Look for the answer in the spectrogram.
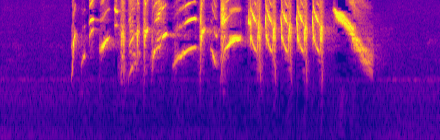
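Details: European goldfinch singing one lively phrase of about two and a quarter seconds: quick, high twittering notes sliding up and down, a brief rapid trill, then a final drawn-out descending buzzy note, with a faint low background hum.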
